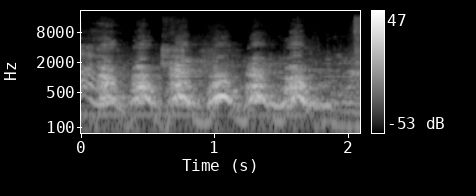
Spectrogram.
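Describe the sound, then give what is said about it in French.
An Anatolian shepherd dog at an animal shelter lets out about six deep, loud barks in a steady, even rhythm, with no pauses between the bursts. “qui est un berger d'Anatolie. Un beau chien.”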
